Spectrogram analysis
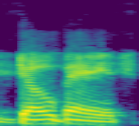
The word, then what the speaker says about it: Doe Bay: When I say Doe Bay, you think about how Homer Simpson says Doe. Yeah. Well, it's spelled just like that, D, but except DOE.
